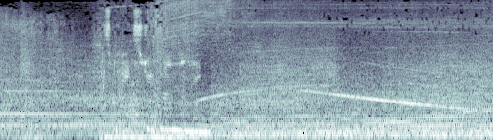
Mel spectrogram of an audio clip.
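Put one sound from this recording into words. A nitro boost whooshes with a low rumble.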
